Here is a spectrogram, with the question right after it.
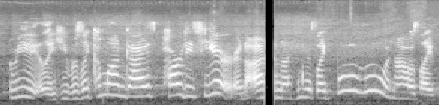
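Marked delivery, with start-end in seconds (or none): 0.9-2.3 high, eager party call; rally the crowd into the fun; excited invitation. Retold or imitated. Tox joining the party. 3.4-3.9 high whooping cheer. Retold or imitated. Cheering in chat.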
